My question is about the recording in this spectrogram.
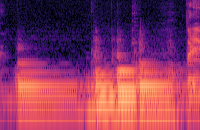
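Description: Clean electric guitar chords on a Danelectro, played as a blues progression: one chord rings for most of a second, then three quick chord changes follow.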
